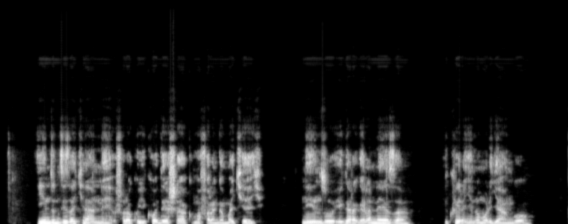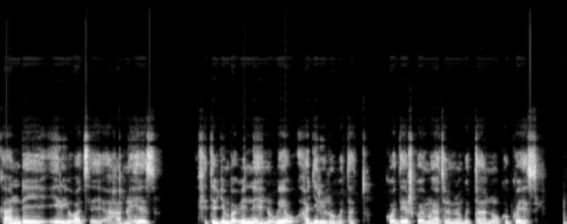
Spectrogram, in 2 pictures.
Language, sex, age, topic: Kinyarwanda, male, 25-35, finance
